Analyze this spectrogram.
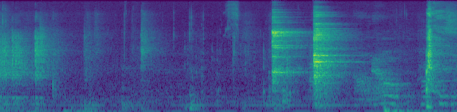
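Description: Dishes and cutlery clink and clatter irregularly as someone rummages through cupboards, with several sharp, bright metallic chinks standing out among softer knocks and shuffling.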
